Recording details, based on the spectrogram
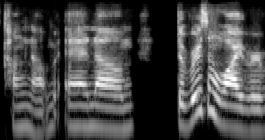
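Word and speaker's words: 강남: it's come numb and that's what it's called Kangnam and the reason why we read it like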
